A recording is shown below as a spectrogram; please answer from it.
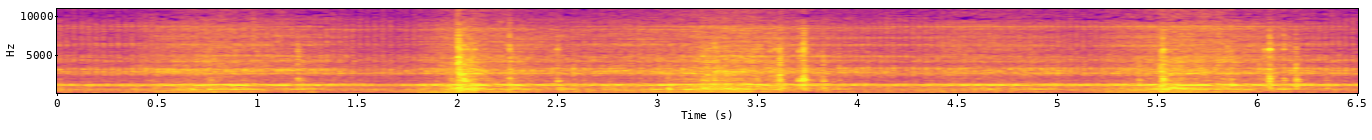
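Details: '94 Tomos two-stroke making a weird noise: buzzy, uneven running with a wavering high tone and sharp ticks about every second. Abnormal engine noise, cause unclear.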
